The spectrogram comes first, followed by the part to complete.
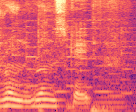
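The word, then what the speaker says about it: RuneScape: That's uh I think it's rune run escape. That's how you pronounce it. Not run from running but from rune.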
